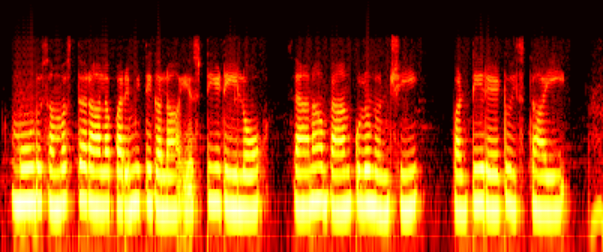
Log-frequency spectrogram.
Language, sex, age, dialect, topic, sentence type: Telugu, female, 18-24, Southern, banking, statement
